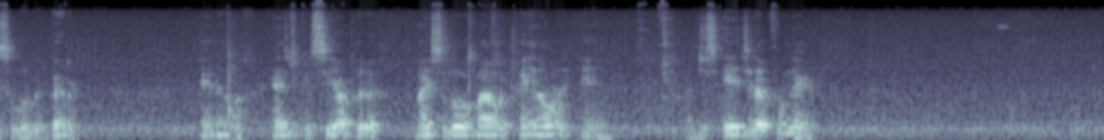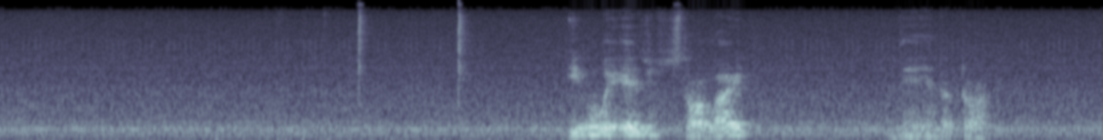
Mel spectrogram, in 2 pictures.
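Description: A man talks calmly close by, in short bursts.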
